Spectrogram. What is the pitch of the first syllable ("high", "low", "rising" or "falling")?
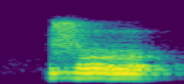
low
